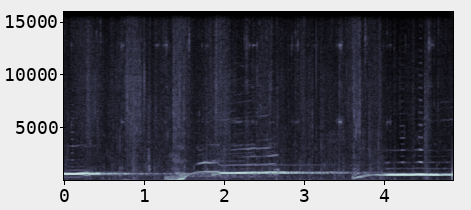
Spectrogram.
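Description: Whale song: long, sustained tonal moans held steady, broken twice by deep swoops that glide upward into the next note, loud and continuous with no talking.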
